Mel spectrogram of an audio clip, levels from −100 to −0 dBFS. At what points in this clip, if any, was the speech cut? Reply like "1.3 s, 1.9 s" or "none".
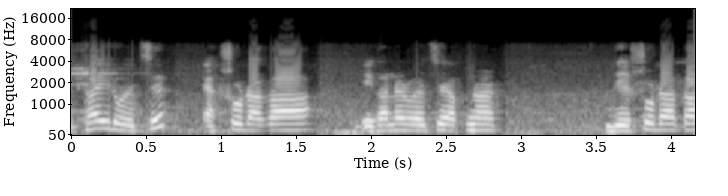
none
